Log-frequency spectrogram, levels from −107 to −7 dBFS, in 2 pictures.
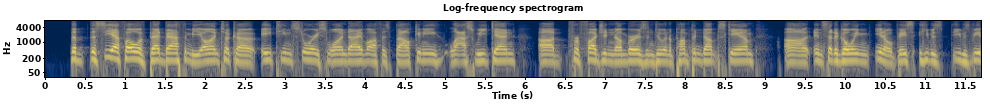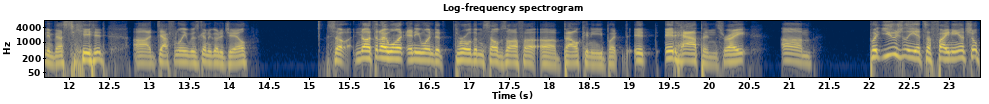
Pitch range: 145-205 Hz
